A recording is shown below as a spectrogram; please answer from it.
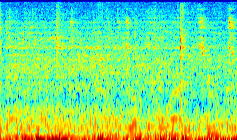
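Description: Faint commentator speech from a televised baseball broadcast playing in the background, over a low steady hum.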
